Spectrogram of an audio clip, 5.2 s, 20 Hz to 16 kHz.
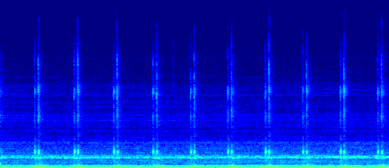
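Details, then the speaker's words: Diesel heater starting at about 4.5 Hz pump setting: crisp, evenly spaced ticks about two a second over a steady blower hum as the fuel pump begins pumping, a few minutes into the start cycle: normal. "I hear that ticking that's the fuel pump pumping so it's gonna get ready to start working"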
